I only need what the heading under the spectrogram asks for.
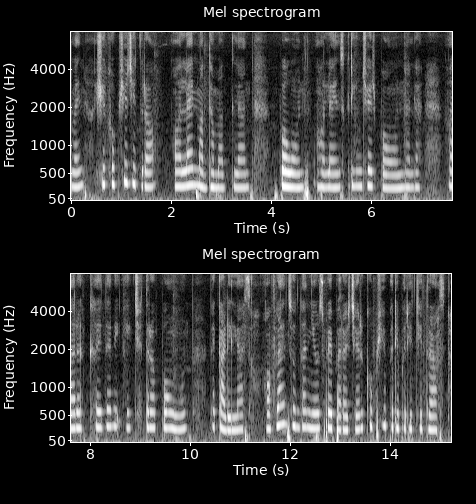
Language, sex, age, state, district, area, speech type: Goan Konkani, female, 18-30, Goa, Ponda, rural, spontaneous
